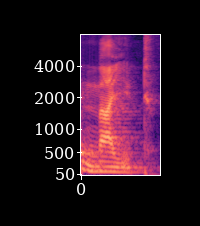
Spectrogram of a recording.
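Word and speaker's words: night: अब देखिए यहां पर ये जी एच है और जी एच के पहले फिर एक वोवेल लेटर आ गया। इसलिए इसको पढ़ेंगे नाइट। यहां पर देखिए ये जी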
